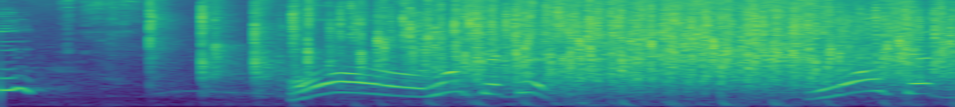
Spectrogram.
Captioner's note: audience applauding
